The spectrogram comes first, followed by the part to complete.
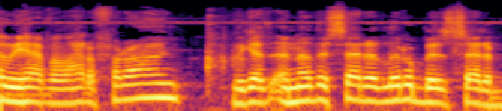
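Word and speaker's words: ฝรั่ง: Farang.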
